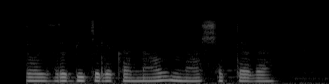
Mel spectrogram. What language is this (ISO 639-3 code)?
rus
